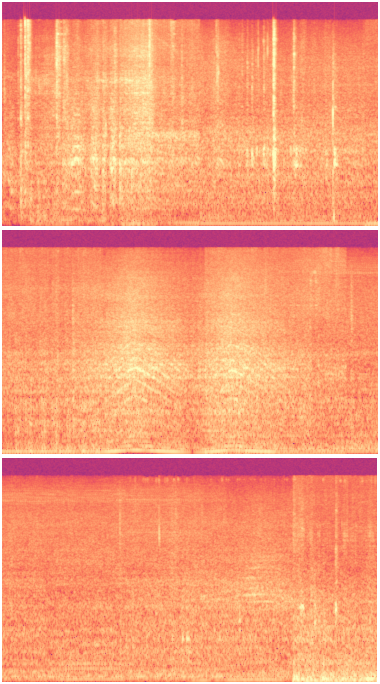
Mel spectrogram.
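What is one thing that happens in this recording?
A van engine starts and idles steadily.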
